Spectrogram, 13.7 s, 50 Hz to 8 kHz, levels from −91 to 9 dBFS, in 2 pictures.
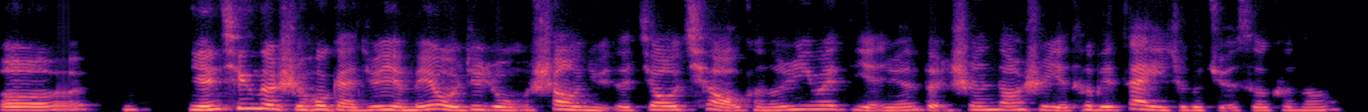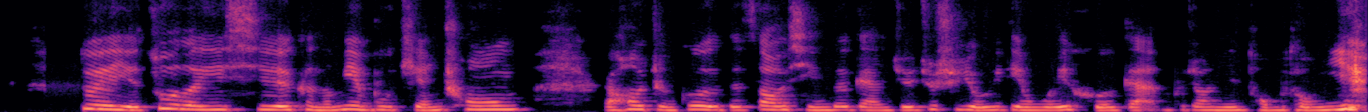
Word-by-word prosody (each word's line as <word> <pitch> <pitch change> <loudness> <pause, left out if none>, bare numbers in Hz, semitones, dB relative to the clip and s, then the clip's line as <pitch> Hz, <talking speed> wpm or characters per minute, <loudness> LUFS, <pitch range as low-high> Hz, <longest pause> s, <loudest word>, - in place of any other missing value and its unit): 呃， 230 +5 +1 0.5
年 250 +1 +6
轻 335 +2 +3
的 300 -2 +5
时 255 - +2
候 265 +1 +4
感 230 -5 -1
觉 235 +3 0
也 245 -1 +4
没 225 +2 +3
有 275 -3 +5
这 250 +3 -2
种 225 -2 0
少 260 +4 +2
女 215 -3 -3
的 215 - -3
娇 245 +3 +1
俏。 245 -2 -1
可 225 - -9
能 220 +3 -2
是 250 - 0
因 270 +1 -2
为 270 -1 -2
演 210 -4 -3
员 215 +4 -3
本 - - -2
身 245 -1 -2
当 245 0 -1
时 235 -1 -4
也 210 - 0
特 255 +4 -4
别 225 - +4
在 285 +4 +3
意 225 - +1
这 215 - -7
个 215 - 0
角 205 - -10
色， 205 0 -6
可 215 0 -10
能 210 +4 -8 0.5
对， 290 -4 +4
也 225 -3 +5
做 310 +8 +2
了 270 -3 +2
一 250 0 +1
些 250 -1 +3
可 245 0 -5
能 210 -1 0
面 255 +1 +1
部 235 0 -4
填 220 -1 -2
充， 260 +1 0 0.4
然 220 - -3
后 270 -1 +1
整 230 -5 -3
个 255 -1 +3
的 220 -1 -3
造 245 +2 0
型 220 -4 -3
的 230 0 0
感 210 -3 -4
觉 215 +1 0
就 220 +5 -7
是 260 -1 -7
有 220 -3 +2
一 225 - -4
点 225 -2 0
违 210 +2 +3
和 210 -4 -3
感， 210 +1 -5
不 230 - -19
知 230 - -8
道 220 - -2
您 215 +1 0
同 210 -1 -6
不 210 - -4
同 215 0 0
意。 270 +4 +10
235 Hz, 340 characters per minute, -22 LUFS, 215-255 Hz, 0.5 s, 意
